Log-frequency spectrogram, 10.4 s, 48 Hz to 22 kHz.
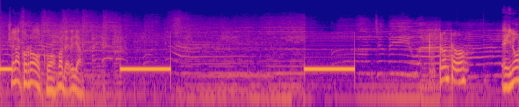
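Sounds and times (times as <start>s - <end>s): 
speech: 0.2s - 1.8s, 8.8s - 10.3s
ringback tone of an outgoing telephone call: 2.4s - 3.4s, 6.1s - 7.1s.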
